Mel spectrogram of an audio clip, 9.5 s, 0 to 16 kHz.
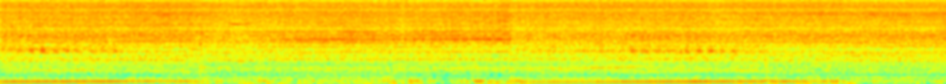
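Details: Porsche Boxster 986 3.2 S coasting off throttle on engine braking: deep drone with a loose, uneven rattle, louder on the right side. It vanishes with any throttle and is absent at idle or under acceleration; owner rules out hydraulic lifters.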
